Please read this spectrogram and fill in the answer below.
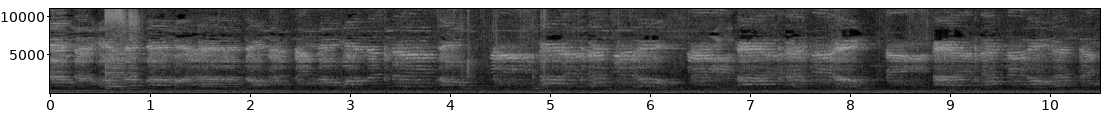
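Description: A child's musical toothbrush playing a tinny, electronic children's song while in use, with a steady hum underneath.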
